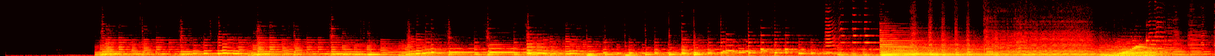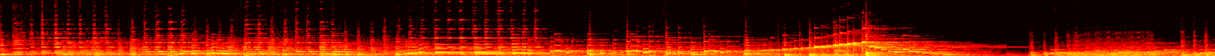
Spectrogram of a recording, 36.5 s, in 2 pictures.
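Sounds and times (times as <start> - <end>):
viola sonata: 1.4 - 32.6, 33.3 - 36.4.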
